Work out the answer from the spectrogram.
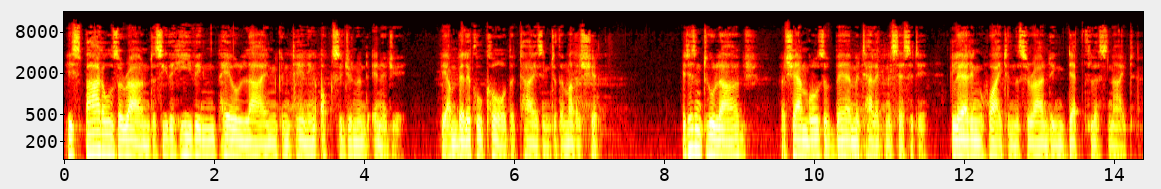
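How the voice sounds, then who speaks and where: A man narrating a 1970s radio drama in a measured, literary way, with a husky voice. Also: sits low, fairly even intonation. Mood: calm. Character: detached male narrator of a space drama.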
